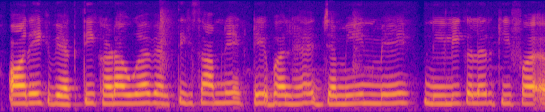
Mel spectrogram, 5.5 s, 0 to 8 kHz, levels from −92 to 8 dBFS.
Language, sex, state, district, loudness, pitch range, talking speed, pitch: Hindi, female, Haryana, Jhajjar, -18 LUFS, 235-250 Hz, 185 wpm, 245 Hz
